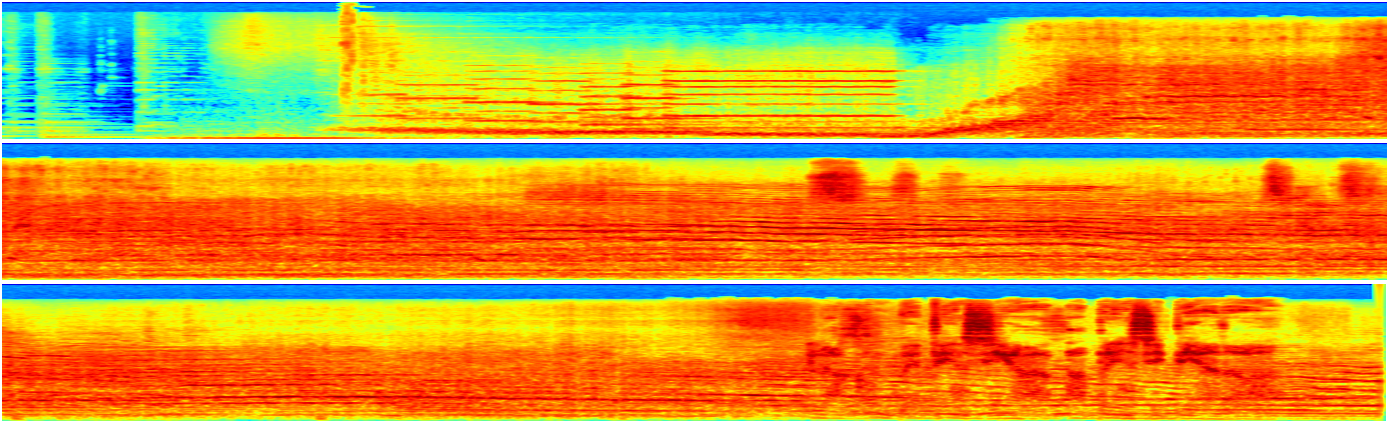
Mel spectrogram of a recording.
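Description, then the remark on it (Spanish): Large race car engines on an oval track, after the first informal lap, rumble low, then rev sharply upward into a loud, sustained roar that fills the rest of the track, with pitch wavering as the cars pass. “Después de la primera vuelta informal a la pista ovalada, los enormes motores retumban con gargantas formidables y un alarido se escapa de la muchedumbre.”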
